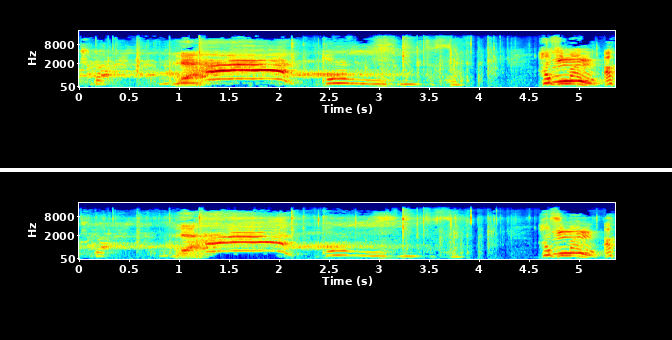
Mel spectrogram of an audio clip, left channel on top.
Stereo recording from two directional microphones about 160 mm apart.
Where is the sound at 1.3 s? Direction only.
40° right (ahead or behind).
